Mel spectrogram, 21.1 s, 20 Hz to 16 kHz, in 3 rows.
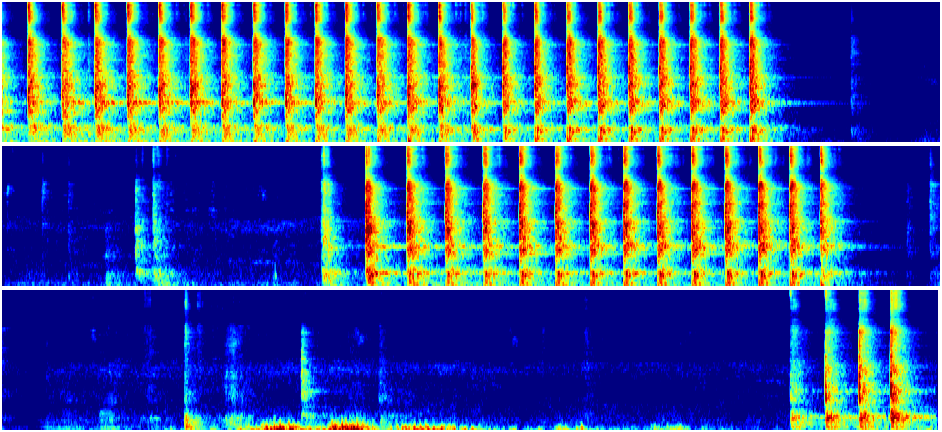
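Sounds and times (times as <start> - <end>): hammer ringing on fence: 0.0 - 6.0, 9.8 - 13.5.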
